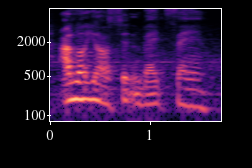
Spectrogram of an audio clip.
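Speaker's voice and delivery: ordinary delivery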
